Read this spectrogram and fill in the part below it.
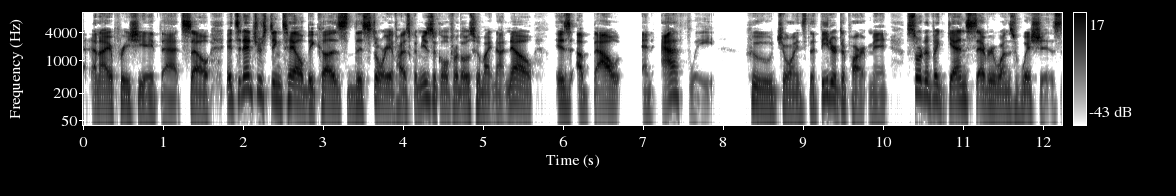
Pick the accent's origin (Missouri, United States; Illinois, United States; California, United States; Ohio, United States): California, United States; Los Angeles; I'm originally from Los Angeles, so growing up around the entertainment industry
